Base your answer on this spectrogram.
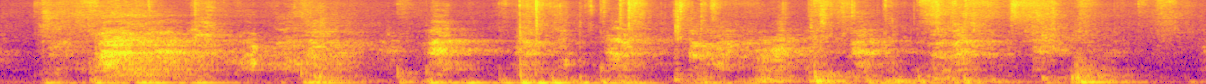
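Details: Weimaraners: a patient adult Weimaraner is driven mad by a puppy, with low, rumbling growls broken by short yips and whimpers.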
